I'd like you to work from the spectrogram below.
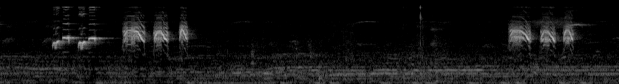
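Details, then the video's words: Female kasu-kasu bird nestling calls to its parent: quick clipped notes lead into three harsh buzzy bursts, then silence and another trio of rasping calls, over a faint background hum. "suara anakan burung kasu kasu betina memangil induk nya"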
